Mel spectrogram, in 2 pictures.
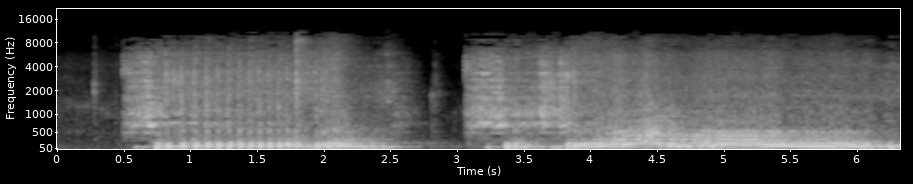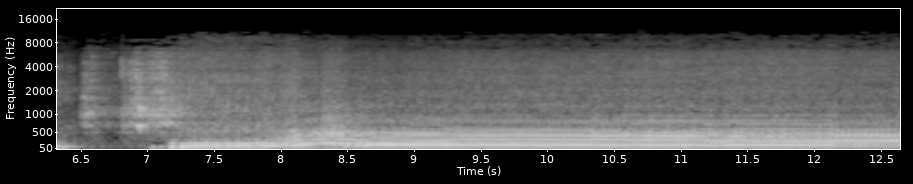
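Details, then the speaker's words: KZ440 single-carb motorcycle, before carb teardown: fires, stumbles and dies with the choke off, restarts and holds an uneven idle. Owner suspects a clogged pilot jet. "is Idol with the choke off I have a feeling like my pilot jet is clogged at least that's what I'm thinking because why would it be doing that something has to be clogged up in this carb"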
